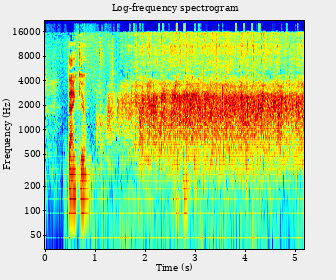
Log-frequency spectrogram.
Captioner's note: audience applauding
